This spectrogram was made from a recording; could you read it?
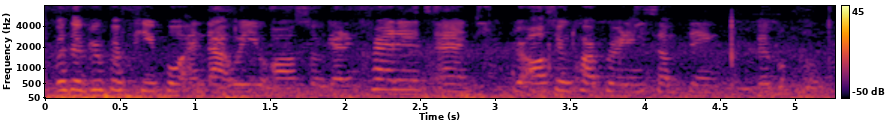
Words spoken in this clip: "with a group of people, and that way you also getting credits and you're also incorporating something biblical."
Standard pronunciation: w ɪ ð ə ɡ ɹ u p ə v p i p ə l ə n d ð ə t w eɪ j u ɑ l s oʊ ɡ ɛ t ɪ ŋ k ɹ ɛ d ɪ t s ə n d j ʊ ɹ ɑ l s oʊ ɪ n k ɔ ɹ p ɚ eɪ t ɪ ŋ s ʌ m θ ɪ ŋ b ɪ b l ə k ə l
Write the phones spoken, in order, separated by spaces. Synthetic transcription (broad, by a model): w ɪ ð ə ɡ ɹ u p ə v p i p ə l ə n ð ə t w eɪ j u ɑ l s oʊ ɡ ɛ t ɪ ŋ k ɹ ɛ d ɪ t ə n j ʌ ɹ ɑ l s oʊ ɪ n k ɔ ɹ p ɚ eɪ t ɪ ŋ s ʌ m θ ɪ ŋ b ɪ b l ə k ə l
